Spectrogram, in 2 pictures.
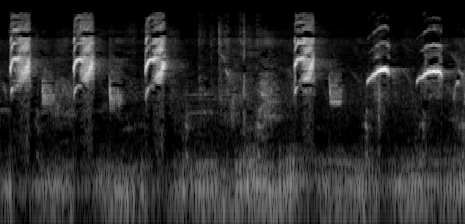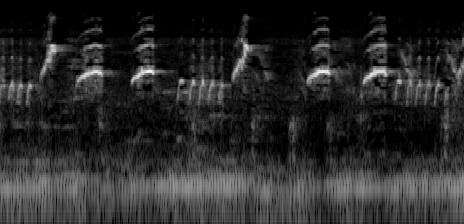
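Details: Long-tailed shrike singing with labet and canary mimicry. Harsh, scratchy bursts come first, followed by clear rising whistles alternating with brief buzzy notes, spaced about a second apart.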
